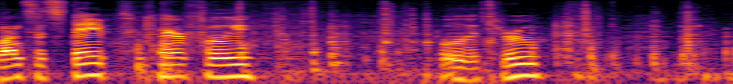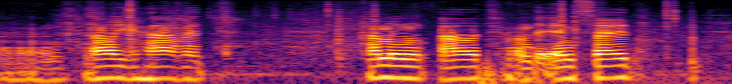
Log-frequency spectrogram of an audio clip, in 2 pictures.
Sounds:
Car, Speech, Vehicle

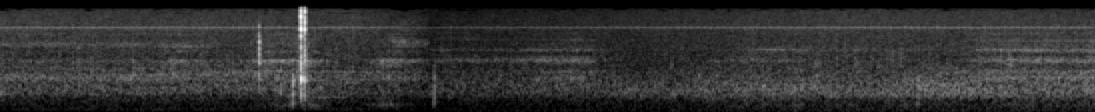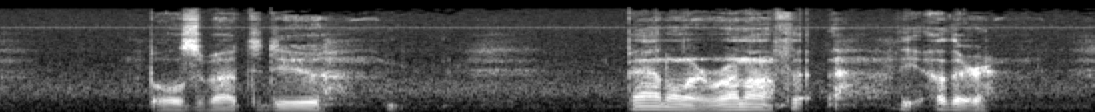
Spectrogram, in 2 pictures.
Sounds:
Animal, Speech

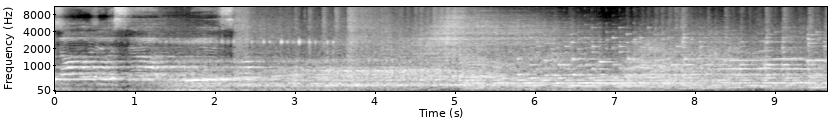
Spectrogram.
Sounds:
Drum, Mallet percussion, Percussion, Glockenspiel, xylophone, Snare drum

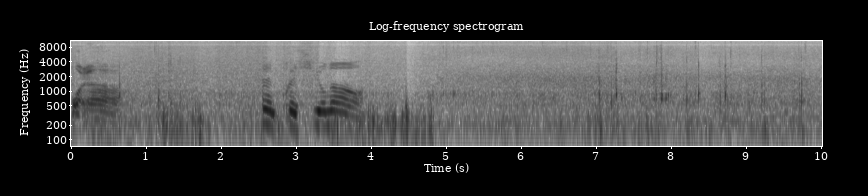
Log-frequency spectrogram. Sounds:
wind noise

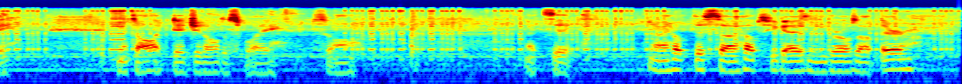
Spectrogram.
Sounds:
Speech

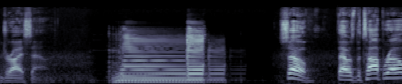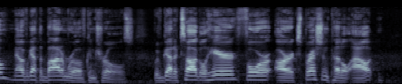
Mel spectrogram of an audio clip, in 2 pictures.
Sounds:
Effects unit, Music, Musical instrument, Plucked string instrument, Speech, Guitar

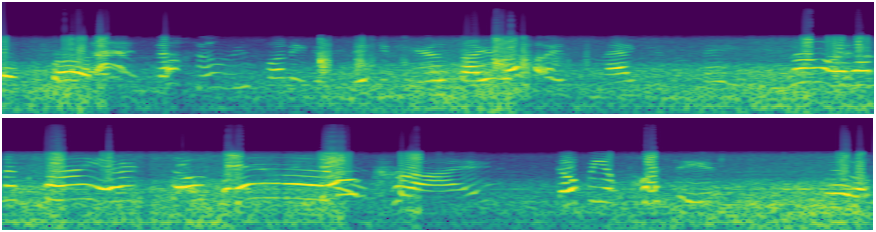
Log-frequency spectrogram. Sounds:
Vehicle, Speech, Car

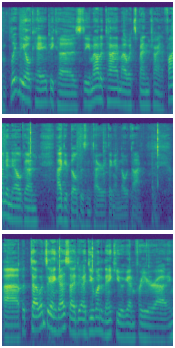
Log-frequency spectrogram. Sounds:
Speech

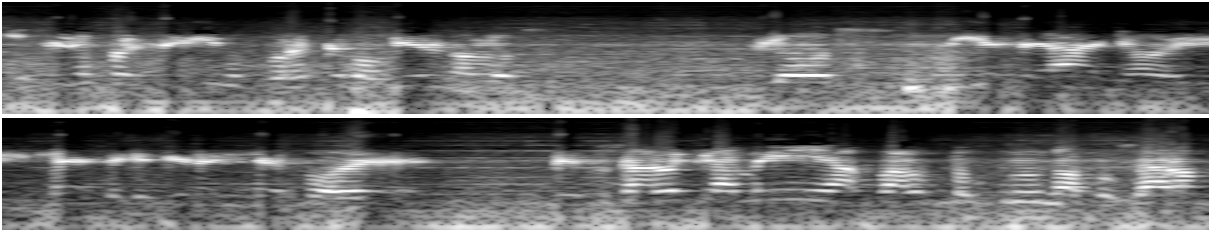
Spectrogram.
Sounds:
Music, Radio, Speech

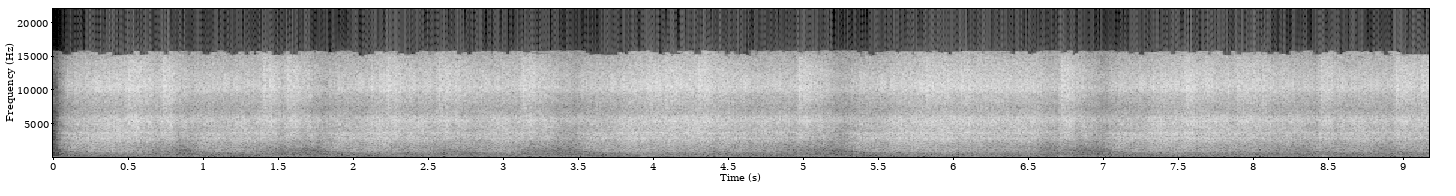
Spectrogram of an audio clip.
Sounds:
Sound effect

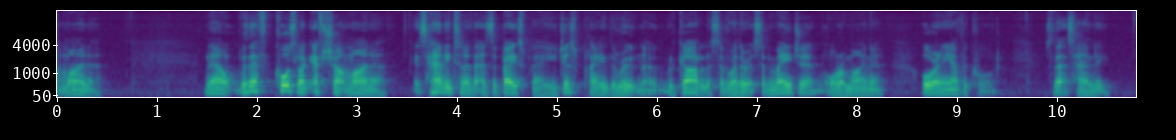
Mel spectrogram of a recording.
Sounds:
Speech

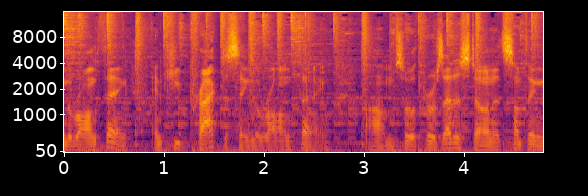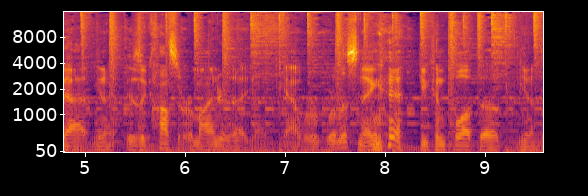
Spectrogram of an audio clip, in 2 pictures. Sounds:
man speaking, Narration, Music, Speech

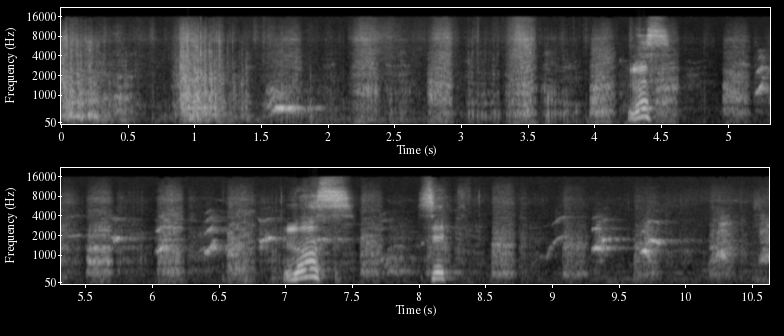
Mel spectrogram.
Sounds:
Bark, Speech, pets, Animal, Dog

